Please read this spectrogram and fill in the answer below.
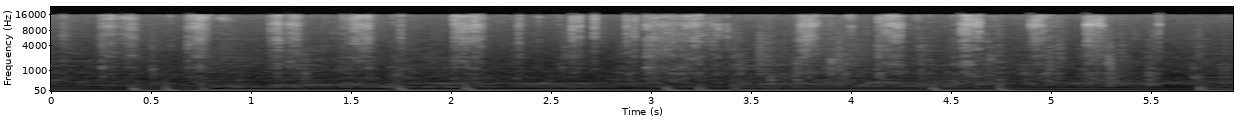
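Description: A hand tool clicking and scraping irregularly as it works the metal hose clamp on an air-intake duct at the airbox, during an air-filter change.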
